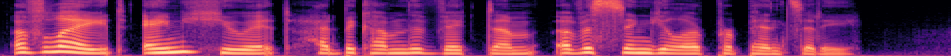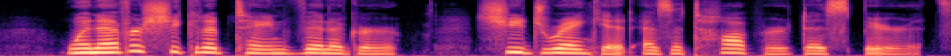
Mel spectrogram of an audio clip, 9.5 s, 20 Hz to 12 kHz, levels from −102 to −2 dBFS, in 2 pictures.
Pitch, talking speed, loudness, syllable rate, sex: 220 Hz, 160 wpm, -19 LUFS, 5.3 syllables/s, female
